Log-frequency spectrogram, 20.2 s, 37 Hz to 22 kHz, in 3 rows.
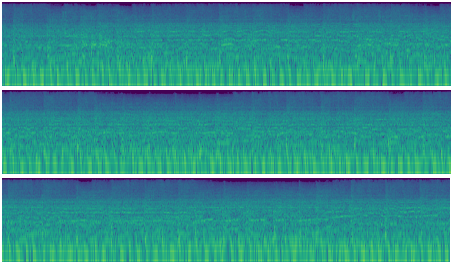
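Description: A loud, dense heavy metal song from 1979 plays continuously, with fast pounding drums and thick distorted guitars filling the whole stretch at a steady, driving intensity.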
